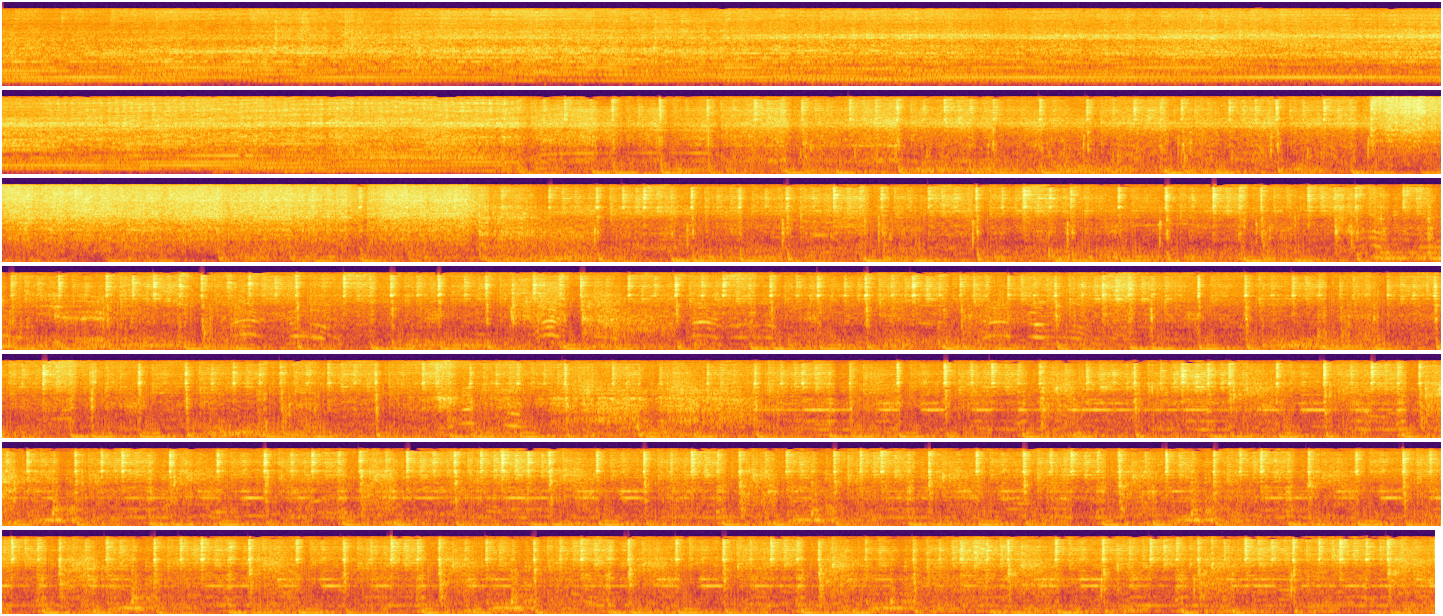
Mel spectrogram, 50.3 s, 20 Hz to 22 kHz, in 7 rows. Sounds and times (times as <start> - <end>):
Disco: 9.0 - 50.3.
